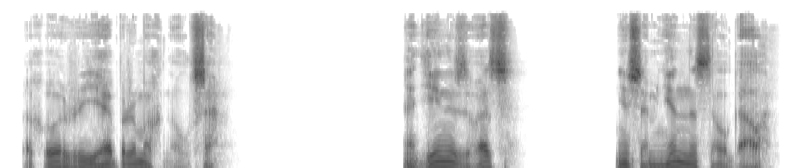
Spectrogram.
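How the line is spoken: Loud exhale, grumbling. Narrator (Russian): набрал полную грудь воздуха, шумно выдохнул и проворчал

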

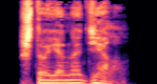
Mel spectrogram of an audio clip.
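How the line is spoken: Breathed out. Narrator (Russian): выдохнул он

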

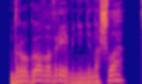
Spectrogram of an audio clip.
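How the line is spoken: Plain. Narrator (Russian): спросила Найниф

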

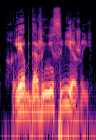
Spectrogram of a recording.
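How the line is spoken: Grumbling. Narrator (Russian): пробурчал Ом

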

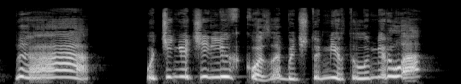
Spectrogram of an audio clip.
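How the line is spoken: Sobbing ghost girl. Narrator (Russian): рыдала плакса Миртл

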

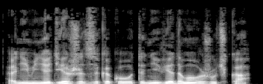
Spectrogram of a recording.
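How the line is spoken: Undertone. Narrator (Russian): сказал он Андрею вполголоса

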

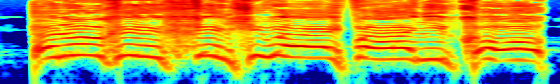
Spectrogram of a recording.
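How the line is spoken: Fierce yell. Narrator (Russian): заорал Явор заядло

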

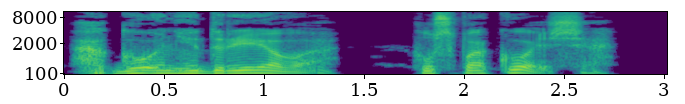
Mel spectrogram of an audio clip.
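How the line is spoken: Whisper. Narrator (Russian): услышал шепот

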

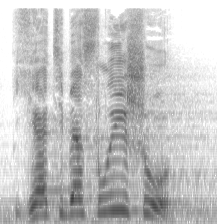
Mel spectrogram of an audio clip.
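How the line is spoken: Shouting. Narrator (Russian): прокричал он

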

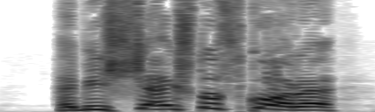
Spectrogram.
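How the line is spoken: Shrill squeal. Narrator (Russian): взвизгнула маска

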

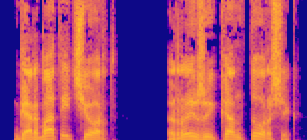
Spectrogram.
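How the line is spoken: Shout. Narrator (Russian): Один из них крикнул

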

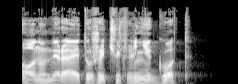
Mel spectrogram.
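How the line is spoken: Rough voice. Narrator (Russian): грубо произнес Фаркосиган

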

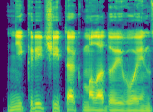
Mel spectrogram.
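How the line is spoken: Calm. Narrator (Russian): спокойно сказал Вок

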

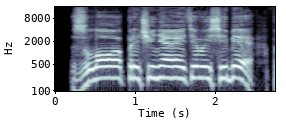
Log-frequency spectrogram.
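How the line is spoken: Furious shout. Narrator (Russian): побелев от ярости, выкрикнул Стенджерсон

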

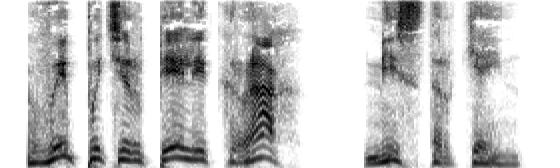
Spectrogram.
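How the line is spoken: Icy. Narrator (Russian): ледяным тоном произнес Вульф

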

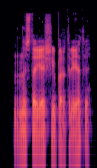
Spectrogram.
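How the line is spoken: Mumbled. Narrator (Russian): пробормотал я

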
